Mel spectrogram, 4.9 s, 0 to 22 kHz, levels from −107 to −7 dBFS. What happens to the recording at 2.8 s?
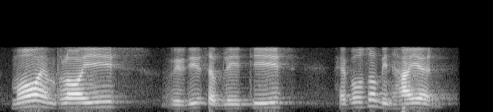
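At 2.8 s the speech is passing through a Bluetooth CVSD headset codec, as it does for the whole clip. The line band runs from about 300 Hz to 3.7 kHz, and nothing above 3.8 kHz survives. CVSD sends one bit per sample to say up or down, with an adapting step, which fits a 64 kbps link. Sharp loud sounds outrun that step and distort. S sounds turn scratchy. A granular hiss sits underneath.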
